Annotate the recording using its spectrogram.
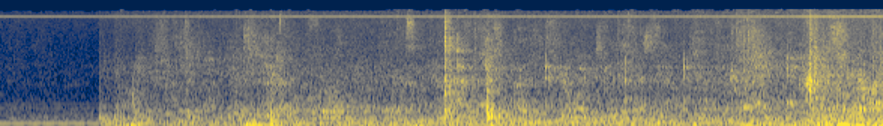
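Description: A crowd of people murmurs and chatters.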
